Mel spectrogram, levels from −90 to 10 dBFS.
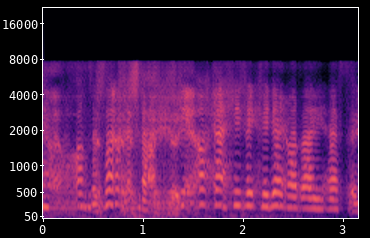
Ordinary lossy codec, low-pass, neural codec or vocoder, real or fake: none; none; codec, 16 kHz, 0.5 kbps, FreqCodec, smaller model; fake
